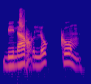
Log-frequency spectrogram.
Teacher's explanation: Jadi huruf kafnya, kofnya nggak ikut, kofnya dianggap hilang. Ada tapi tidak dianggap. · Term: idgham kamil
